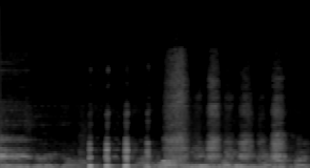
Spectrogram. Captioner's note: laughter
